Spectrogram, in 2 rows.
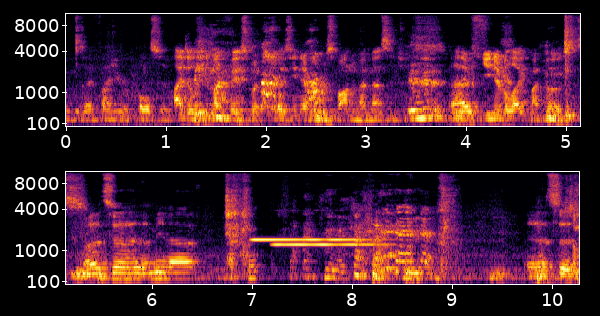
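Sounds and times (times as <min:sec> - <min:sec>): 
speech: 0:00.1 - 0:09.1, 0:09.8 - 0:10.2
people laughing: 0:01.2 - 0:02.8, 0:07.7 - 0:09.1
bright doorbell-like electronic keyboard tone: 0:07.0 - 0:08.7.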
